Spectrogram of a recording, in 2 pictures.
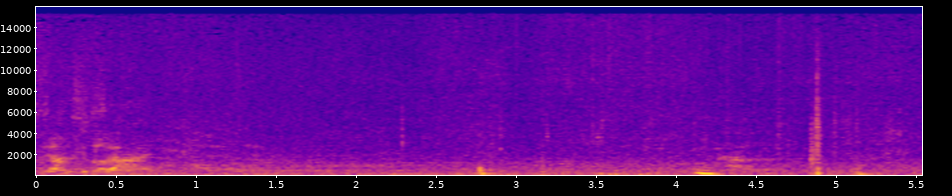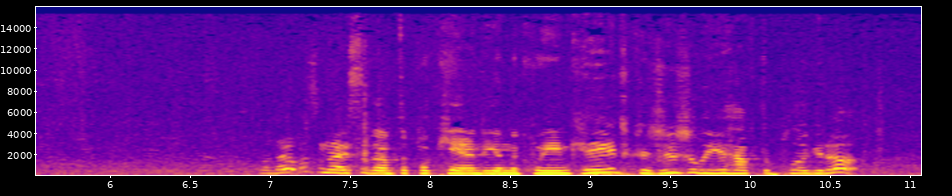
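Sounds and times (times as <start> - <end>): honeybees buzzing in hive: 0.0 - 11.0.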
